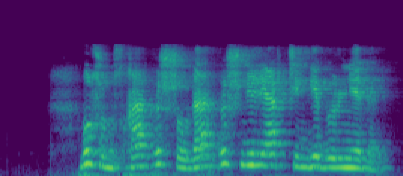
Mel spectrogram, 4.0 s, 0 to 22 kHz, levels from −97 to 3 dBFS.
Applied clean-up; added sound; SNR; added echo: neural mask model DeepFilterNet 3.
